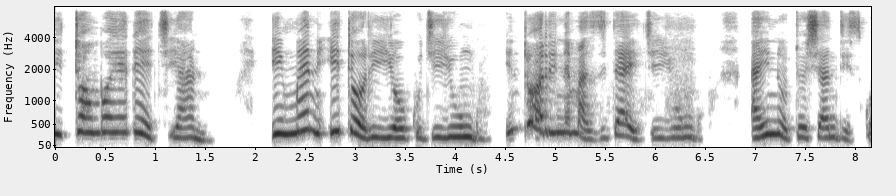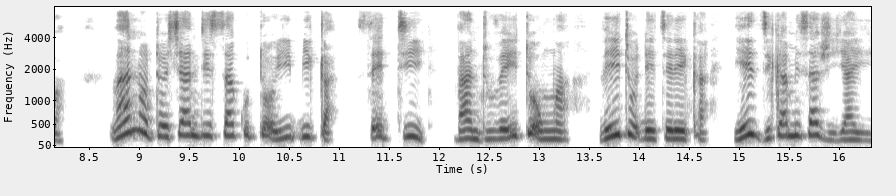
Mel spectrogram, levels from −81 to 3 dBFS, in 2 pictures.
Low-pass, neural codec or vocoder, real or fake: 7.2 kHz; none; real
